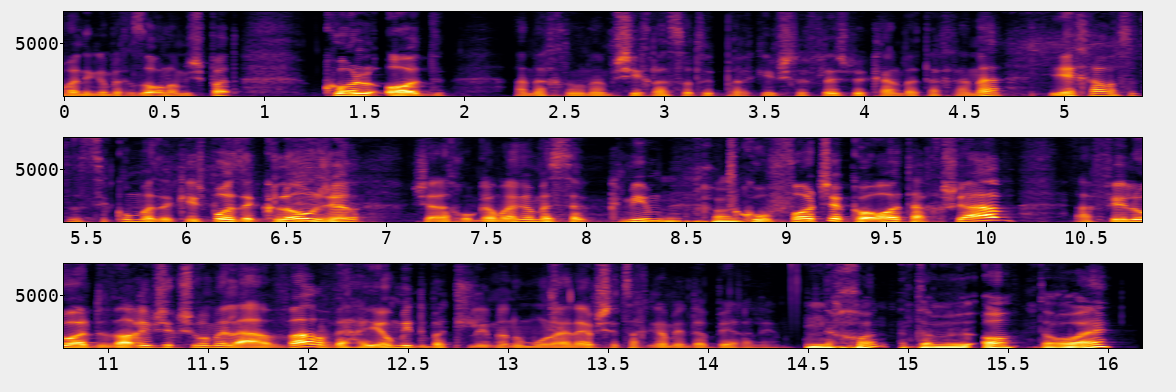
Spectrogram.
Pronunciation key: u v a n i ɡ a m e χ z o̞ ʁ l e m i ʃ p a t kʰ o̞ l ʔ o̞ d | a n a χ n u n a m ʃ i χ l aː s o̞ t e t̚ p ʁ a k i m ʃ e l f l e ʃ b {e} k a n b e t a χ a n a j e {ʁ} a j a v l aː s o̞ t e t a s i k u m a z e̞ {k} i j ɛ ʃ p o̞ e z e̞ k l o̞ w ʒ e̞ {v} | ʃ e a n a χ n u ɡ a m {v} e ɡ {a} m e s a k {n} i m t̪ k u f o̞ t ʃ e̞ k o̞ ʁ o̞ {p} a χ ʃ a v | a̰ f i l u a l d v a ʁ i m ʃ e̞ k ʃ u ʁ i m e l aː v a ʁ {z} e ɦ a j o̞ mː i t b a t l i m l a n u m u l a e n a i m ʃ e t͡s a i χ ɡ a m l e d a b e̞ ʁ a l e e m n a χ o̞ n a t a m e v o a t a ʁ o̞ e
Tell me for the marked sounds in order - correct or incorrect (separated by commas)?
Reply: correct, incorrect, correct, incorrect, incorrect, correct, incorrect, incorrect, incorrect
